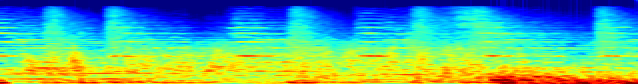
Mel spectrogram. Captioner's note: rocket swishing through the air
